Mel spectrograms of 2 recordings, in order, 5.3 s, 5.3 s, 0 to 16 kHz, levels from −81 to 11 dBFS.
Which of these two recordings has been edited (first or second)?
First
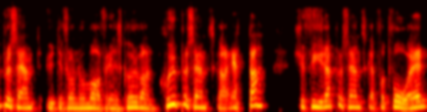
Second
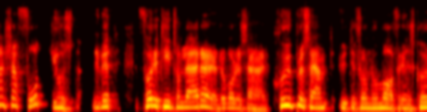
second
